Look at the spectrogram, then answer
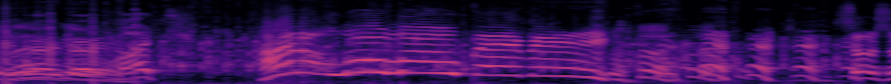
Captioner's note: everyone laughs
